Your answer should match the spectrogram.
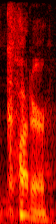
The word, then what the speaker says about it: Qatar: What is cutter? Qatar, yes. Debate rages on how to pronounce that country, but it really is Qatar.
